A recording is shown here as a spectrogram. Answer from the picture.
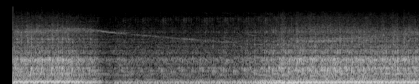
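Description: Four-cylinder turbo diesel engine of a Mitsubishi Mighty Max mini pickup running steadily at idle. A faint whistle slides down in pitch starting about a second in.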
